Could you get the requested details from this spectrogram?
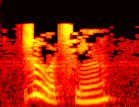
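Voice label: "热情", Mandarin Chinese; chinese flashcards; hsk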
